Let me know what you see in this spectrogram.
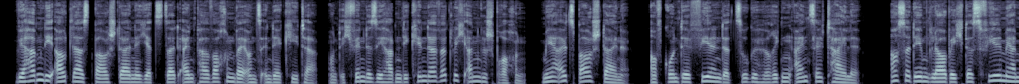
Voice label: german female corporate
